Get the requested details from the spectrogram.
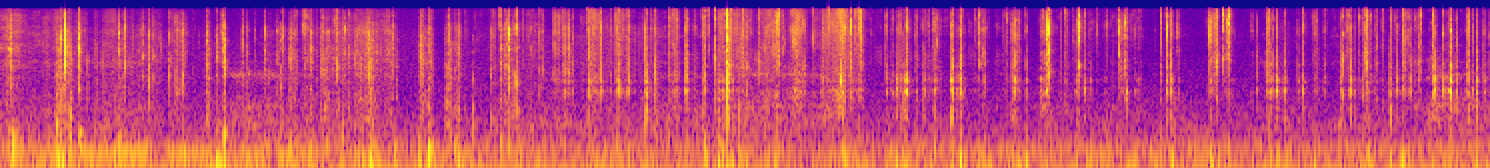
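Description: A large, solid whole fresh pineapple with its leafy crown is worked over by long nails that scratch and tap the spiky skin and grip the crown. The result is a dense stream of dry, bright crackling and crinkling scrapes with many short, sharp clicks and almost no low end.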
